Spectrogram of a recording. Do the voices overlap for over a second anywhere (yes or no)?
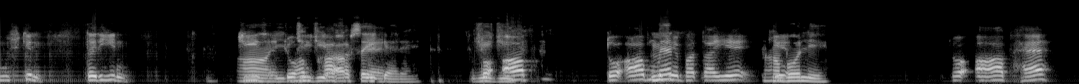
yes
